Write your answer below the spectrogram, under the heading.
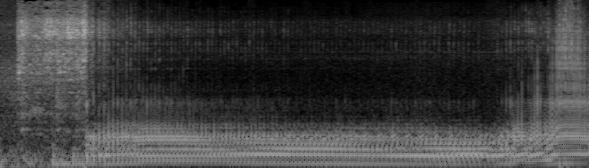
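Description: Toyota Wigo engine running steadily through an aftermarket full exhaust system, then a quick blip of the throttle near the end, its pitch rising and falling back. A short whoosh sounds at the very start.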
